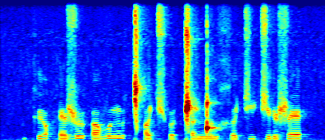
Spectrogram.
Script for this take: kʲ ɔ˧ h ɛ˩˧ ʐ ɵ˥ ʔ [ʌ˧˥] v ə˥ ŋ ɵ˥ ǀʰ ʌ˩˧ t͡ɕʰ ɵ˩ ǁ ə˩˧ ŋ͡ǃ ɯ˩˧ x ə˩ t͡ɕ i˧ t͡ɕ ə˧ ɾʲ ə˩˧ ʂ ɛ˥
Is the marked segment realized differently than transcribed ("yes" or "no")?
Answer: yes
